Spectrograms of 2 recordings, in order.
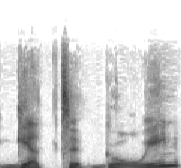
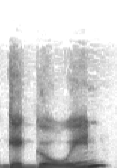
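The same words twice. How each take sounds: First: The T at the end of get is pronounced. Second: The T at the end of get is dropped. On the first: The speaker calls it wrong. "we don't say get going" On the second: The speaker calls it right. "we say get going. Boom. Uh, don't get it, no T"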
